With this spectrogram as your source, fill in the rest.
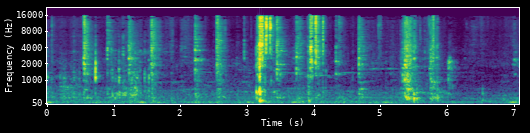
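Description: Epoxy grout being mixed in a container, heard as steady scraping, clinking stirring strokes of a tool against the sides, close up and continuous with uneven rhythm, no talk.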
